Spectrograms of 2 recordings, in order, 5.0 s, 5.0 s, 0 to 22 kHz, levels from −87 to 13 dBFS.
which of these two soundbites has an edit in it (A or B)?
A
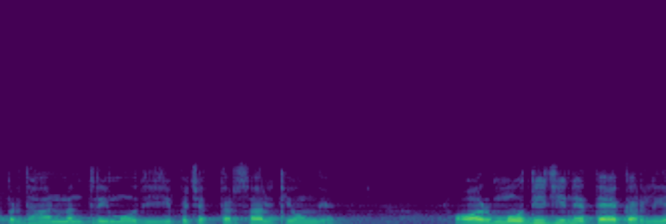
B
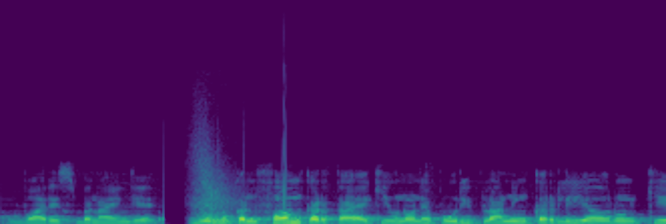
B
